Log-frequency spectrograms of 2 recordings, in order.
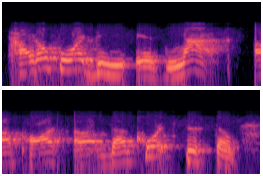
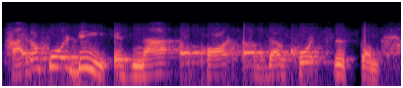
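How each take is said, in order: First: It is spoken slowly and deliberately. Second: It is spoken at a normal pace.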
